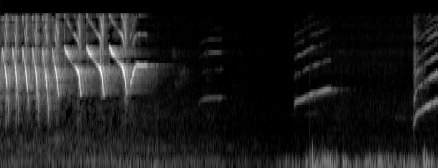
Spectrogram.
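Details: Canary 'cuit cuit' song as a lure for young canaries: a quick run of high chirps and sharp down-slurred notes for about a second and a half, then quiet with a few faint rising whistles.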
